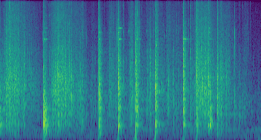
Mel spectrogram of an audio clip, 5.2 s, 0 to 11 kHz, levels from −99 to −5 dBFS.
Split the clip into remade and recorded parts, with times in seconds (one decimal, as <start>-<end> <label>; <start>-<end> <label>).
0.0-5.2 recorded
